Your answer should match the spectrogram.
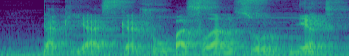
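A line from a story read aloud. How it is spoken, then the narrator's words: Strangely soft. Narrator (Russian): голос Аластера прозвучал странно мягко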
